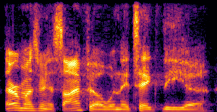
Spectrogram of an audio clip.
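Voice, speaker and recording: A man's voice: medium pitch, fast. A man hosting a podcast, talking casually with lots of fillers, restarts and repeated "for sure". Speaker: podcast host. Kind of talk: casual interview chat.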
